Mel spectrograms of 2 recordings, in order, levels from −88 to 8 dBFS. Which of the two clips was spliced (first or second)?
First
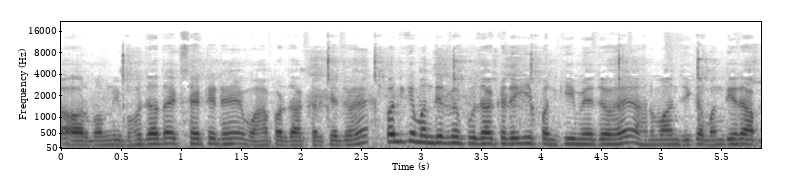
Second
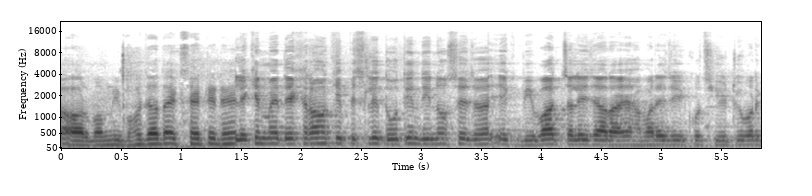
second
